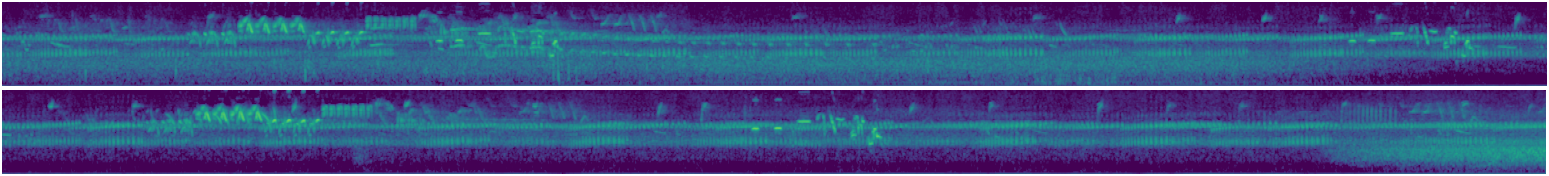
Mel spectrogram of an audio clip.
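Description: A chorus of frogs calling in steady, evenly repeated pulses, with short flurries of bird chirps breaking in three or four times. Rushing river water sounds underneath for the first half, drops away, and comes back near the end.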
